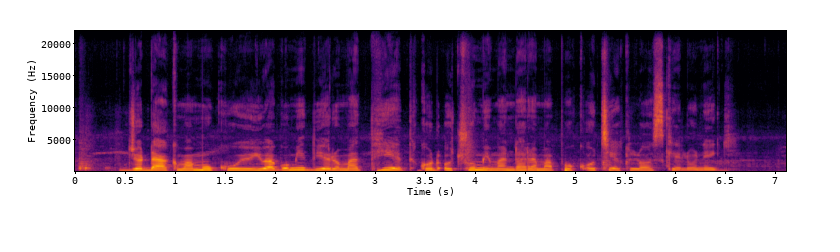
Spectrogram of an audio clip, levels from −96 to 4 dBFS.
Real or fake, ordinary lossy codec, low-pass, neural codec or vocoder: real; none; none; none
